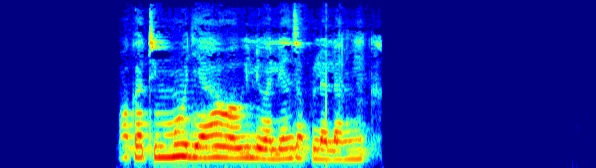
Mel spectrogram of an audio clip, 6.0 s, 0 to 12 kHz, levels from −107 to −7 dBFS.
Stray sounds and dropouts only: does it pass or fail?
pass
